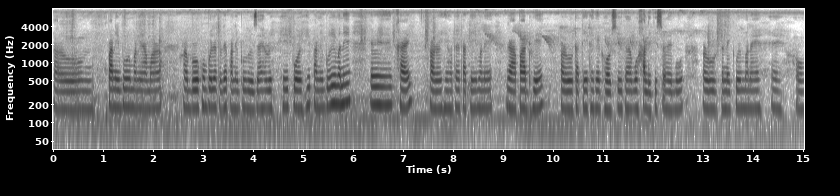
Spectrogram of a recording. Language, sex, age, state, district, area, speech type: Assamese, female, 45-60, Assam, Nagaon, rural, spontaneous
